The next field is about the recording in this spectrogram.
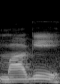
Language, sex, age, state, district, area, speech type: Marathi, male, 18-30, Maharashtra, Yavatmal, rural, read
